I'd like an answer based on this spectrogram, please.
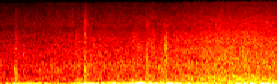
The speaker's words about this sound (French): Donc là, à ce moment-là, on est en train de passer euh, au-dessus d'un torrent.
